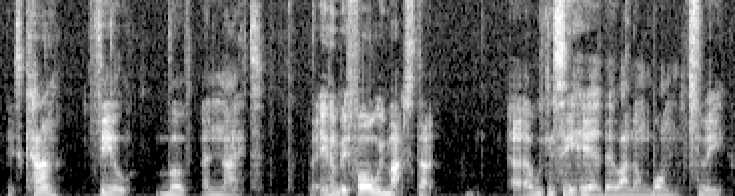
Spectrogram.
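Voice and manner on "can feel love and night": "can", "feel", "love", "night" each given its own weight as a separate word; stressed words listed. Shown as a demonstration. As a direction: pick out each stressed syllable one by one. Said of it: "where the emphasis naturally lies".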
